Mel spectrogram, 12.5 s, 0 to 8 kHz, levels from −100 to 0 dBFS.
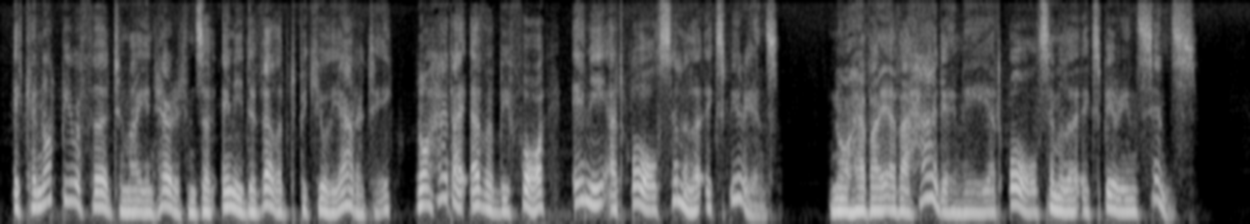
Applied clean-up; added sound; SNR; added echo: neural mask model Resemble Enhance denoiser.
